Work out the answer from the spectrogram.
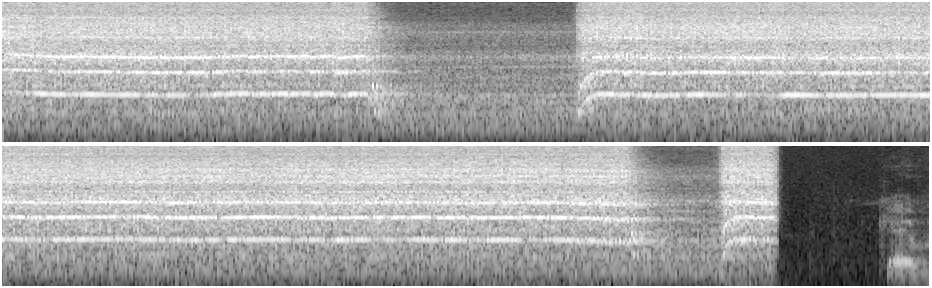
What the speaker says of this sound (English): now we're going to drill this hole right here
